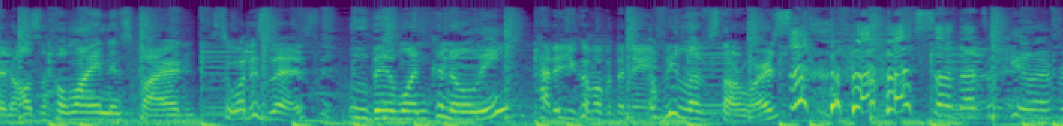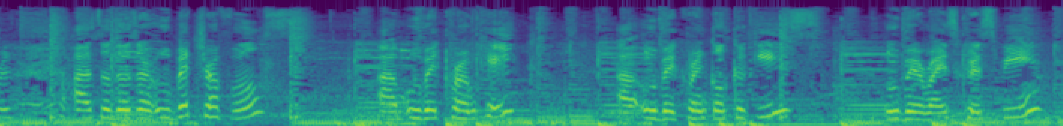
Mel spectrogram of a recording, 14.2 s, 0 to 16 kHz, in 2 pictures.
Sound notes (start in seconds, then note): 5.2 laughs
